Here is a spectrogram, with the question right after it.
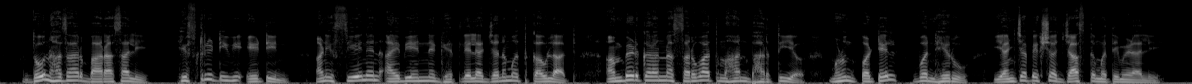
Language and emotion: Marathi, neutral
